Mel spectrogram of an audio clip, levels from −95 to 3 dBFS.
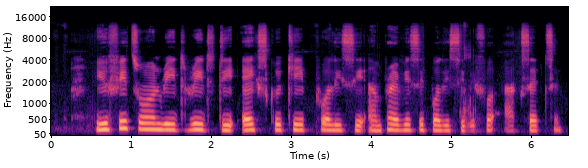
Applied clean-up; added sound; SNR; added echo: none; none; none; none.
